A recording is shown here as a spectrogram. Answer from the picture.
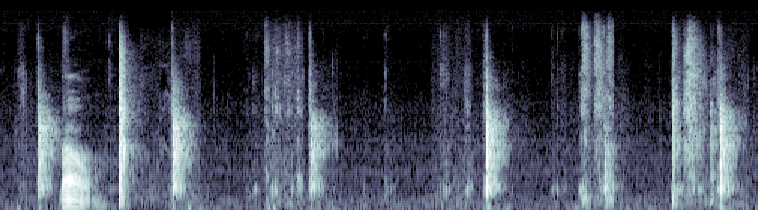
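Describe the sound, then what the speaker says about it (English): A knife cuts through an onion on a cutting board in scattered chops, some single and some in quick pairs, crisp and close with quiet gaps between, plus a brief voiced noise near the start. "So we're going to make our other slices."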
